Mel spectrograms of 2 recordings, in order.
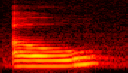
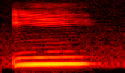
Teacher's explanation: So we have O, that's rounded, and then E, not rounded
